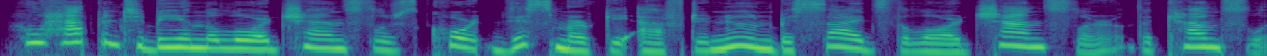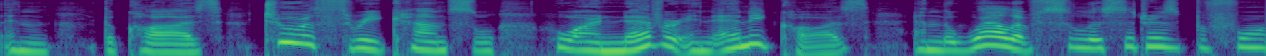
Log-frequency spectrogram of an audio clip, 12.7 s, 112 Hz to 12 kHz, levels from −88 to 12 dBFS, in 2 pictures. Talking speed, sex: 180 wpm, female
